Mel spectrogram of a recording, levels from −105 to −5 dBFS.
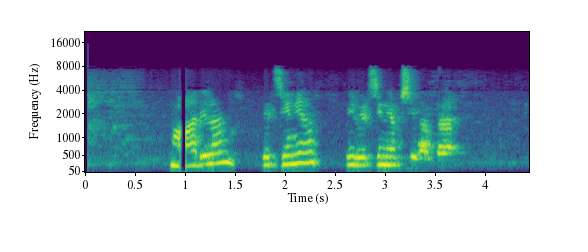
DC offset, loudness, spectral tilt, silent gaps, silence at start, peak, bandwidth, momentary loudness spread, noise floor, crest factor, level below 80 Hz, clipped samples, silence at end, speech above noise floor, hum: under 0.1%; -14 LUFS; -5 dB/octave; none; 0.05 s; -2 dBFS; 8 kHz; 7 LU; -52 dBFS; 14 dB; -56 dBFS; under 0.1%; 0.7 s; 39 dB; none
